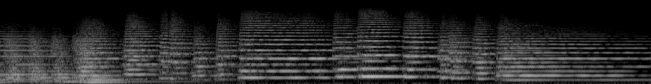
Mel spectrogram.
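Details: Orchestral music led by brass instruments, horns and trumpets sounding bold chords and a rising fanfare with no animal sounds.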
